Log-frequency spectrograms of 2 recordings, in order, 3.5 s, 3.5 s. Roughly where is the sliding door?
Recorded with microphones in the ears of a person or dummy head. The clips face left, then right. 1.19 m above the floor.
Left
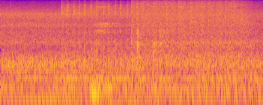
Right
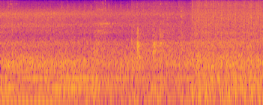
Left.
